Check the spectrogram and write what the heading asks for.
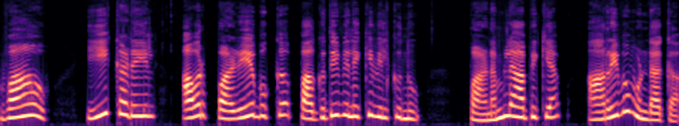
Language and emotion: Malayalam, happy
